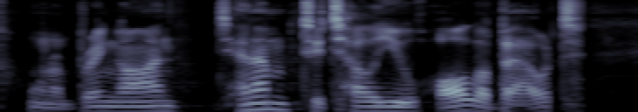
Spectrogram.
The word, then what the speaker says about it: Denham: My name's Denham, pronounced like the jeans.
